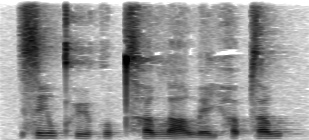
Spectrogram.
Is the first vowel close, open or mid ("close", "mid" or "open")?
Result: close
